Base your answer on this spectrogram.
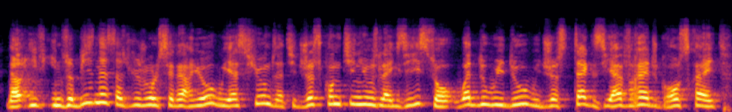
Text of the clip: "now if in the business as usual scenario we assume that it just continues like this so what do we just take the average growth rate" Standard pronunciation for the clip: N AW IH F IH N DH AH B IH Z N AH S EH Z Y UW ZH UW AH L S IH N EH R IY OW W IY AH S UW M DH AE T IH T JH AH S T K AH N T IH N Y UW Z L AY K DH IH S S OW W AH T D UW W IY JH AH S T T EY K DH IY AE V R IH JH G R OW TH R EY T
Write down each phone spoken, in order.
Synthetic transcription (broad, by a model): N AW IH F IH N DH AH B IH Z N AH S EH Z Y UW ZH UW AH L S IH N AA R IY OW W IY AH S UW M DH AE T IH T JH AH S T K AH N T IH N Y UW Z L AY K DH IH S S OW W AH T D UW W IY JH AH S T T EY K DH IY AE V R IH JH G R OW S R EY T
